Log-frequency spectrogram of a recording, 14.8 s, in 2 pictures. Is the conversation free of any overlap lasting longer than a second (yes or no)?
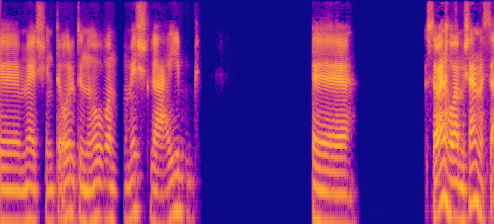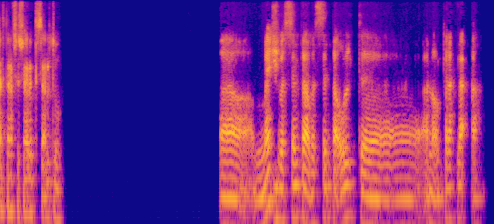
yes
